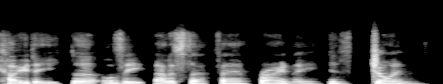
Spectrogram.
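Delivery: synthetic, robotic text-to-speech announcer voice. Imitating the streaming program reading chat names aloud: imitating a robot voice. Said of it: "that very robot voice".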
